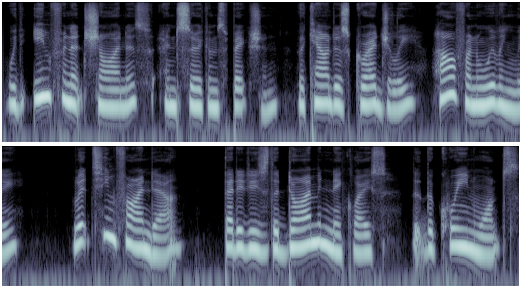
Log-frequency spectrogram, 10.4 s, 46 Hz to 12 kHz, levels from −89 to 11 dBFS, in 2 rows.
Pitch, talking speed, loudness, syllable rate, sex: 205 Hz, 140 wpm, -15 LUFS, 4.6 syllables/s, female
